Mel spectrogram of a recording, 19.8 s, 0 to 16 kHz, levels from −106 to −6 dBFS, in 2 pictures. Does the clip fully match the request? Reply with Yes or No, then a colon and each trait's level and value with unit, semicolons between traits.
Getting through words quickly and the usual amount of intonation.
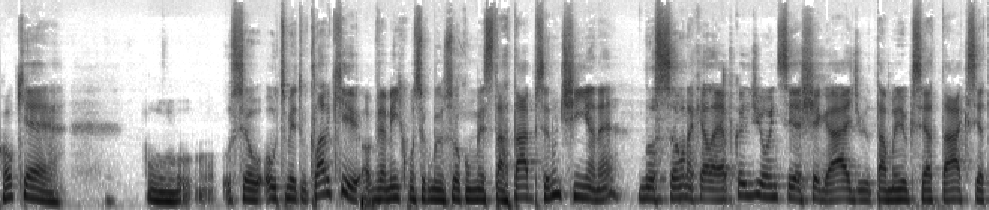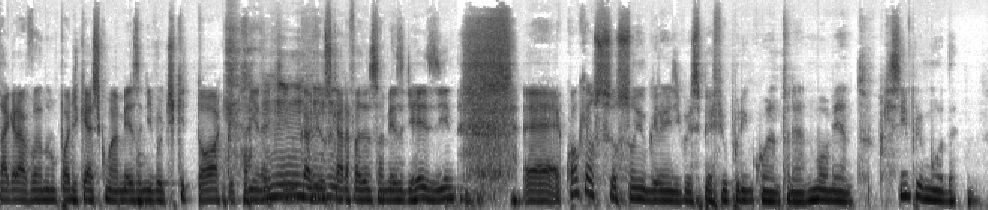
Yes: fast, 235 wpm; average, 3.3 semitones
